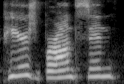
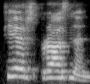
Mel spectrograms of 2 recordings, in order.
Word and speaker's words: Pierce Brosnan: okay and was it Pierce Bronson or Daniel Craig no Pierce Brosnan that's the one Linda said it right Pierce Brosnan absolutely we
